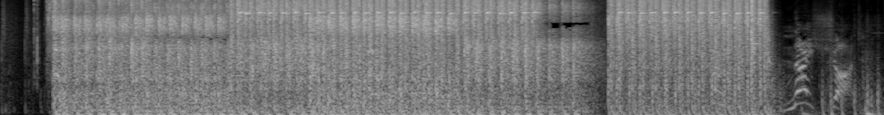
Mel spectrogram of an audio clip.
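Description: Rapid automatic fire from an AKM rifle in PUBG Mobile, loud and close, in two long sustained bursts split by a brief pause, then a trailing clatter as firing stops.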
